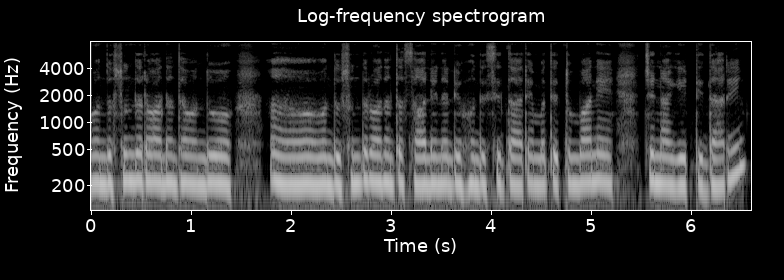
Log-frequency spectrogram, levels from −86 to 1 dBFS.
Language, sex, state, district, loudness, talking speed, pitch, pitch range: Kannada, female, Karnataka, Gulbarga, -28 LUFS, 110 wpm, 210 Hz, 205-215 Hz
